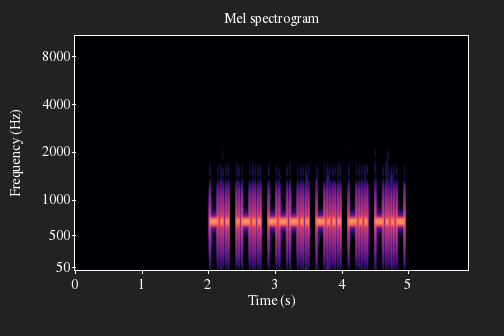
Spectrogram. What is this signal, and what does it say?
Morse code, heard as a keyed tone, about 32 wpm, 700 Hz. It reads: DL8BDX
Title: DXCC-100 Call Signs - 6 Characters - Repeated 3x - 30wpm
